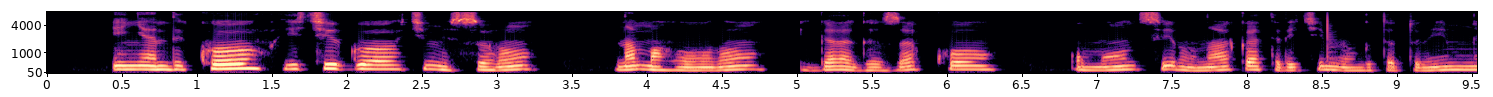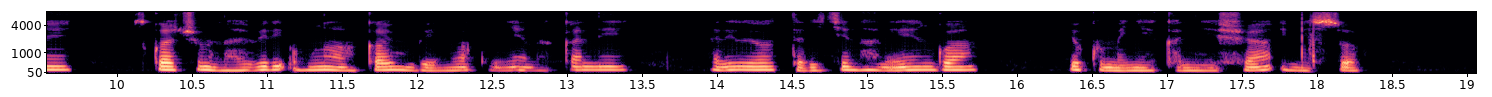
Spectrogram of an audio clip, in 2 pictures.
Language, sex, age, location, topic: Kinyarwanda, female, 25-35, Kigali, government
